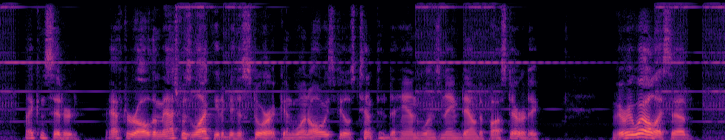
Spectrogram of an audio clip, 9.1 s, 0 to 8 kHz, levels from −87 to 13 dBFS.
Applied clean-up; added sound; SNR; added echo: none; Telephone; 19 dB; none.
